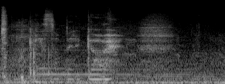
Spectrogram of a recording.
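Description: A woman crying softly: two breathy sobs, about half a second and a second in, over soft held notes of background music.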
